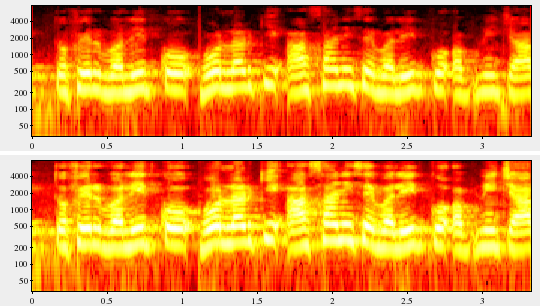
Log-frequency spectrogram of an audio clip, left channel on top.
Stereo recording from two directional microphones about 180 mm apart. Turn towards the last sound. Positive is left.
turn(degrees=-25)  # may be behind; listen again after turning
